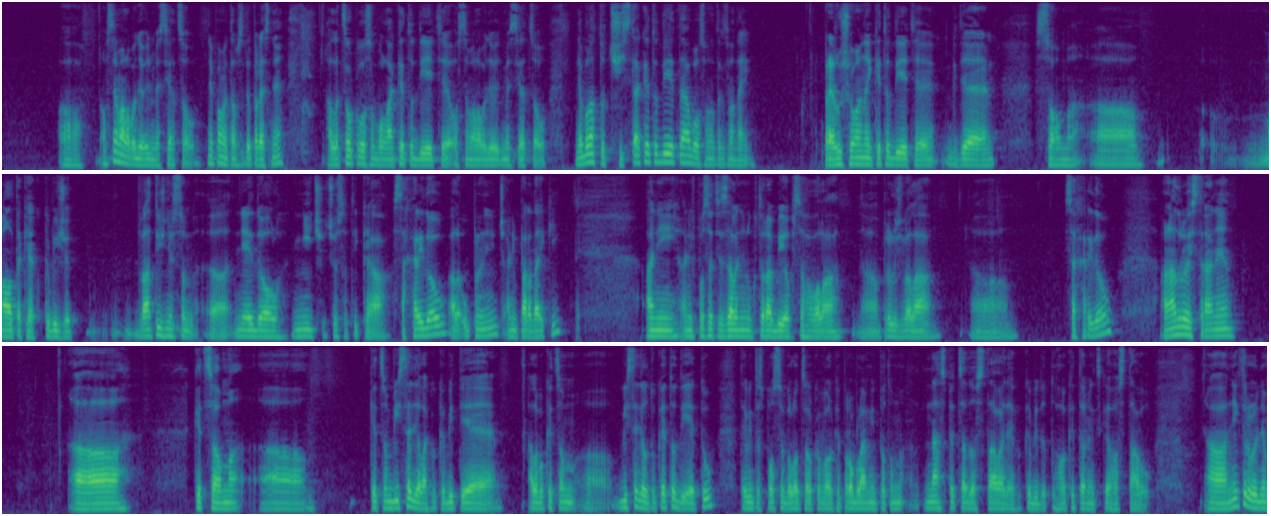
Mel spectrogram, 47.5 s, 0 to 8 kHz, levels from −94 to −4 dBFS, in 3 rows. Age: 30-49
